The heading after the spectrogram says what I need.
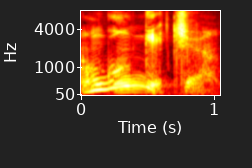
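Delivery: whispered, breathy delivery, breathed out almost whispering. Describing how the actress always wins each generation over: Meryl Streep impression. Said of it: "That's my Meryl Streep impression".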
